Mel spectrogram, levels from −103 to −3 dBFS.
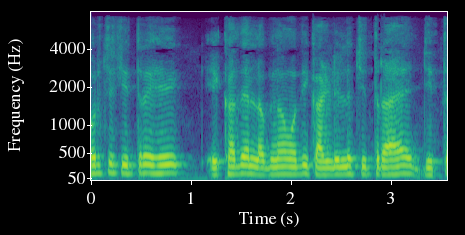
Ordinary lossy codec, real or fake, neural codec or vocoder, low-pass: AAC, 32 kbps; fake; codec, 16 kHz, 4 kbps, X-Codec, WavLM features, trained on Multilingual LibriSpeech; 7.2 kHz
